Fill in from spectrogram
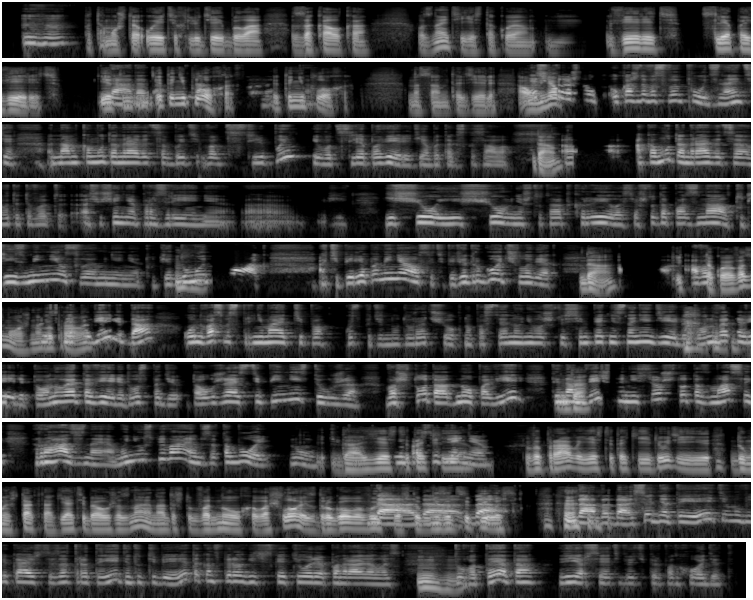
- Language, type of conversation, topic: Russian, unstructured, Когда стоит идти на компромисс в споре?
- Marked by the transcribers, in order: tapping; other background noise; laugh; laugh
